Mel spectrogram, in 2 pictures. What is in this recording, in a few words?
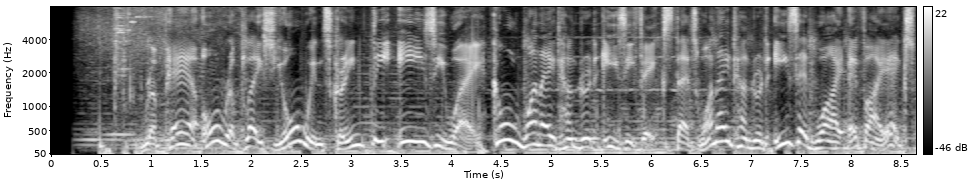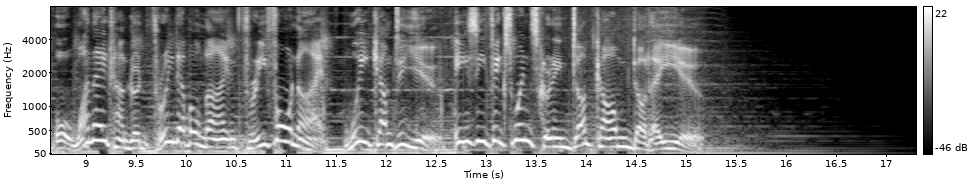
radio ad; ezyfixwindscreens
